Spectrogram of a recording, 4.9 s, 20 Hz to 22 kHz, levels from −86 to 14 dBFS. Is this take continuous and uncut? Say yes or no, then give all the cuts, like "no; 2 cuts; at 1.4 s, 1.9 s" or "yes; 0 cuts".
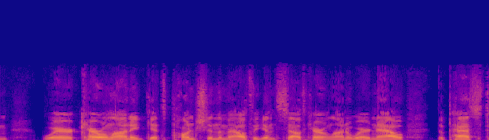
yes; 0 cuts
